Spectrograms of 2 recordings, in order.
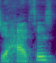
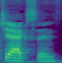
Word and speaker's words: Jhiaxus: It's Jhiaxus. Jhiaxus. Jhiaxus. Not Jackson. Jhiaxus.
